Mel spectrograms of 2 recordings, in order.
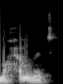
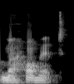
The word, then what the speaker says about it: Muhammad: And the reason I do this is because, subhanAllah, he didn't even want to use the proper pronunciation of the name Muhammad. It was in use. Yeah, there's no excuse to say that it wasn't in use, but this is a very Turkish-esque or more European pronunciation of the name, Life of Mahomet.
